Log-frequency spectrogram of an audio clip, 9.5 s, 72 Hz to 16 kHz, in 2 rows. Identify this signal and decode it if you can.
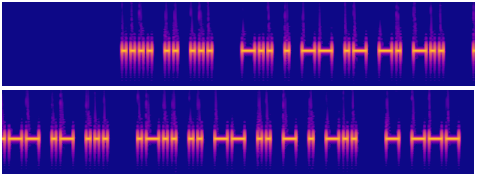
Morse code, heard as a keyed tone, about 27 wpm, 700 Hz. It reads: HIS DEMAND WAS LIMITED TO
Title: Sentences from Top 1000 Words - Review Part 6 - 28wpm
